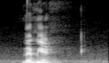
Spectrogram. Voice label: "Hnemhyer" rapido, Ishir Chamacoco

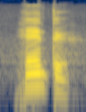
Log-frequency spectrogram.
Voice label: "heñtw", apatani

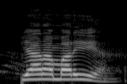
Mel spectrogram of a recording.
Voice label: "piara maria", Ansus; freshwater eel

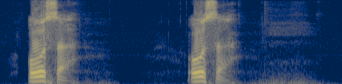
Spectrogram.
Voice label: "duck", hruso

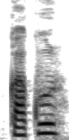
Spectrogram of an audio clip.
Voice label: "kakur", Apatani

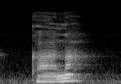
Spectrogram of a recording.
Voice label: "become old", Ibibio

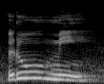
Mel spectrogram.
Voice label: Chanka, quechua; piedra

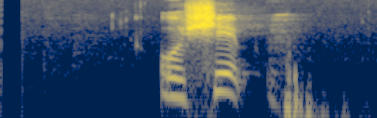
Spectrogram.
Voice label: poqomam; tres

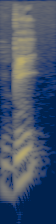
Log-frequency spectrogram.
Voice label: "bíi", Apatani

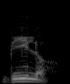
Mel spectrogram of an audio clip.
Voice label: "biilo", apatani

